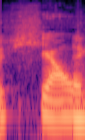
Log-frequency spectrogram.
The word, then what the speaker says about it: Xiaomi: Nee, nee, wirklich, also das wird wie SCH ausgesprochen, ne? So Xiaomi.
